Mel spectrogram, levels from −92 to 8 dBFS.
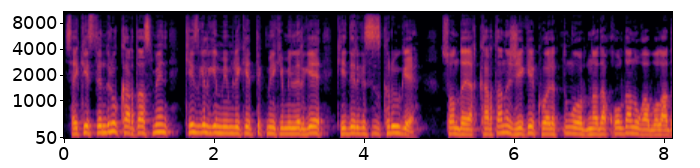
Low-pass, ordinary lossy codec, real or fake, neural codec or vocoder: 9.9 kHz; none; real; none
